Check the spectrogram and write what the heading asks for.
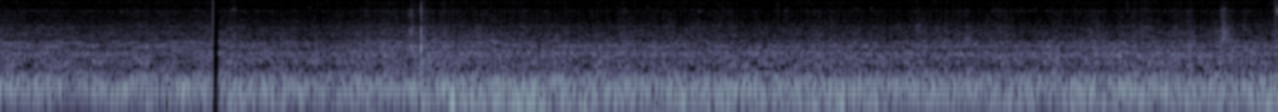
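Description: A steady low background rumble, with a few faint clicks.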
